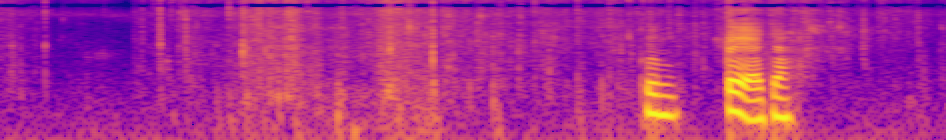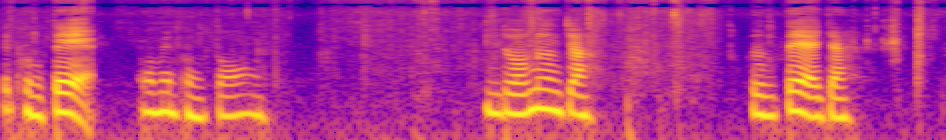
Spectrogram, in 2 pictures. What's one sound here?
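A knife scrapes a mushroom.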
